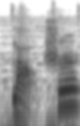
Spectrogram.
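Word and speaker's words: 老师: 老师 아니고 老师 이렇게요.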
